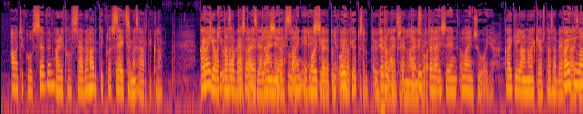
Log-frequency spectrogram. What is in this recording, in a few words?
Finnish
